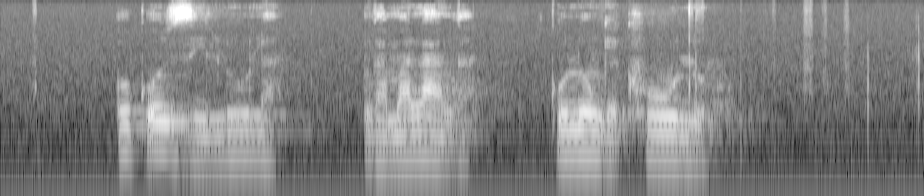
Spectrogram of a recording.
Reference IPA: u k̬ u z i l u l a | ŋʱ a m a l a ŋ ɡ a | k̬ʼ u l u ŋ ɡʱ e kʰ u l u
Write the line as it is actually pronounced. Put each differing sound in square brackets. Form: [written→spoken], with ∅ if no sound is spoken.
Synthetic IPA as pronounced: u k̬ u z i l u l a | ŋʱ a m a l a ŋ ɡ a | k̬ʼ u l u ŋ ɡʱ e kʰ [u→uː] l u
